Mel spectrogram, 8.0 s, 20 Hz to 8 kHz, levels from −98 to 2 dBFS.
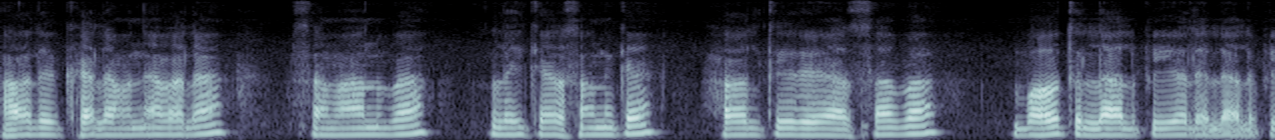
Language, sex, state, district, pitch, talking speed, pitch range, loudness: Bhojpuri, male, Bihar, Muzaffarpur, 140 Hz, 120 wpm, 135-155 Hz, -20 LUFS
